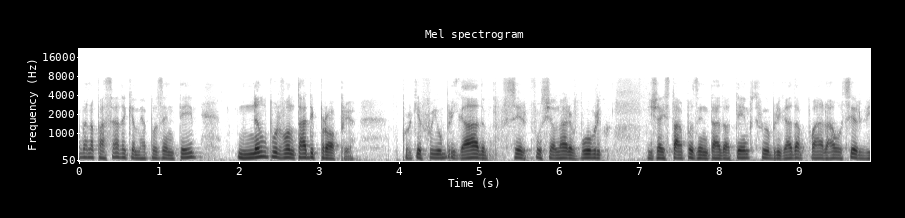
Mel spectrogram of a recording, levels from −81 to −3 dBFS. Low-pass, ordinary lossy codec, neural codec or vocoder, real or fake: none; none; codec, 16 kHz, 2 kbps, X-Codec, WavLM features, trained on Multilingual LibriSpeech; fake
